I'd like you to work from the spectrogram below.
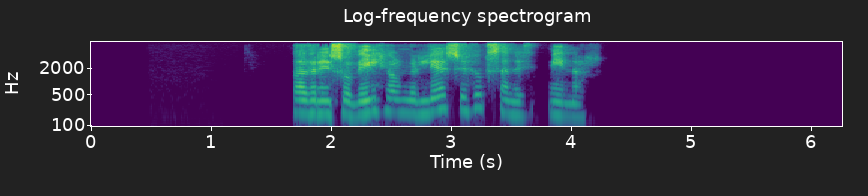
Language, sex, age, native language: Icelandic, female, 60-69, Icelandic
